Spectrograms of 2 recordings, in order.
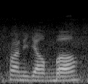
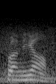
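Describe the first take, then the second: First: The word ends with a final vowel. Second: The word ends without a final vowel. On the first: This is how outsiders say it. The speaker calls it wrong. "They don't say pranayama" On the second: This is how it is said in India. The speaker calls it right. "they'll say pranayam"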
